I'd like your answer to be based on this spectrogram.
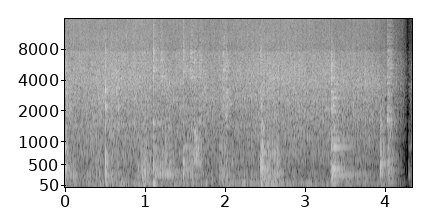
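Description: Ginger, garlic and green chilli paste with ground spices sautéing in a pan for a katla fish curry with taro stems and potato: a steady sizzle broken by repeated spatula scrapes and stirring knocks, cutting off abruptly near the end.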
